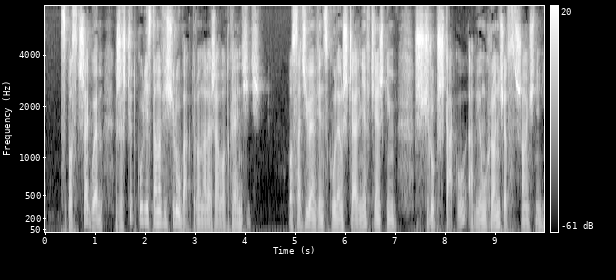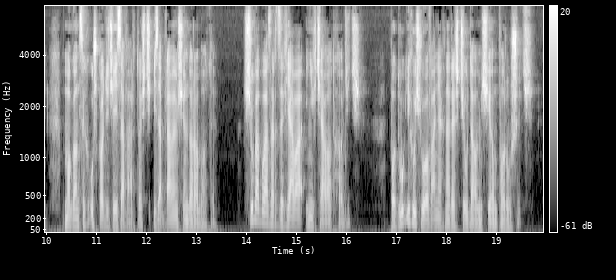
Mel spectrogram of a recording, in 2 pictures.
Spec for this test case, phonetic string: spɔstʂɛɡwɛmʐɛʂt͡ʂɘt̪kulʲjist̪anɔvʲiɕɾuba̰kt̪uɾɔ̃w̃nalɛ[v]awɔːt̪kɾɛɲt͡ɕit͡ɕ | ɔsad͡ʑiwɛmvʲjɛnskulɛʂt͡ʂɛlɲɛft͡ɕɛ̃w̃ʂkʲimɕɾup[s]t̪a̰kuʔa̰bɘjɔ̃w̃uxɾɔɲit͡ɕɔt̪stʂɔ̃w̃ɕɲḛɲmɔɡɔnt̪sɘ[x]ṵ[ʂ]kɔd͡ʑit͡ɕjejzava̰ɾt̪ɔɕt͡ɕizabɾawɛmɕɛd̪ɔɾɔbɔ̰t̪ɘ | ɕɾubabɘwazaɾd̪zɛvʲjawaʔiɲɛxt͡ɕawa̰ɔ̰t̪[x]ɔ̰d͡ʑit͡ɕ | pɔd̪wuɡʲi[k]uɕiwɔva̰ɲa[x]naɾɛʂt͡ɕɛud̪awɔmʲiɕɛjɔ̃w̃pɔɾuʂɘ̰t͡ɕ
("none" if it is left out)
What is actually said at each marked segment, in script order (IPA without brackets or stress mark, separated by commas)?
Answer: ʐ, ʂ, x, ʂ, x, x, x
